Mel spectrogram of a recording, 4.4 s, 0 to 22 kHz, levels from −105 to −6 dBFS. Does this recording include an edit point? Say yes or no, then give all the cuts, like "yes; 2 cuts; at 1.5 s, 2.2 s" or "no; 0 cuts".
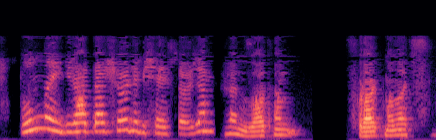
yes; 1 cut; at 2.1 s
